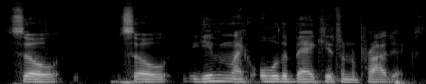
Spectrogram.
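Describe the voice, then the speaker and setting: A man's voice: mid-range voice, a little slow. A man, telling stories as a podcast guest and acting out the voices of people in them. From Brooklyn, New York. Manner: animated, acts out his father's voice. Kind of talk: casual storytelling.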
